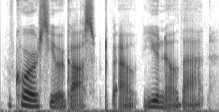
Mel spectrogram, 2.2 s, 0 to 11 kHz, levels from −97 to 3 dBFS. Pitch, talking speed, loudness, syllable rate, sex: 185 Hz, 220 wpm, -20 LUFS, 7.6 syllables/s, female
